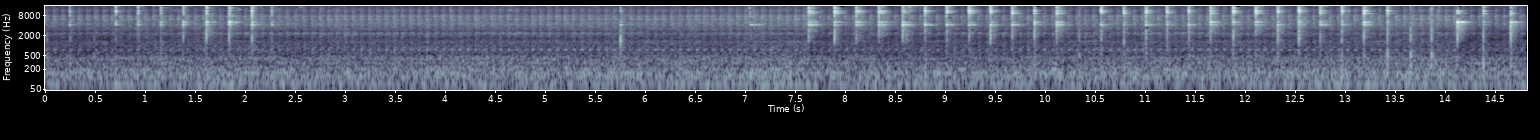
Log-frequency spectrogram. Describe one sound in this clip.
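A knife scrapes and shaves a hoof in quick short strokes.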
